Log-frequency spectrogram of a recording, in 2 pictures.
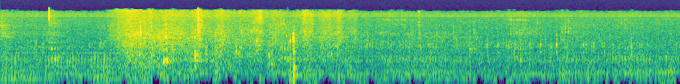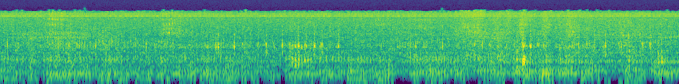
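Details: Relaxed Bengal cat purring contentedly indoors: a soft, breathy, continuous purr with a steady texture, plus a brief louder rustling near the start and a few faint clicks later.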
